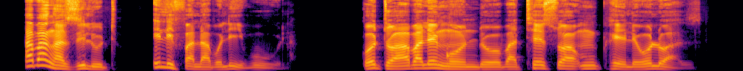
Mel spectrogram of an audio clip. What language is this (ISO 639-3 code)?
nde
